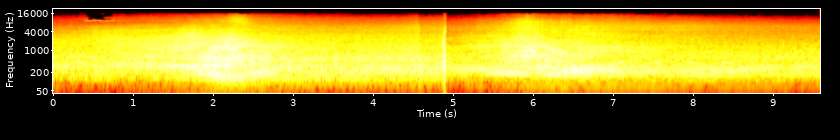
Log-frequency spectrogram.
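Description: Two motor vehicles passing one after the other, each engine sound swelling and then fading away. A single sharp click sounds about five seconds in.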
